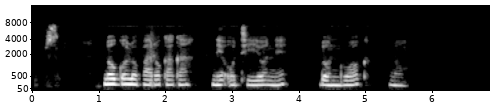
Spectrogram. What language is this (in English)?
Luo (Kenya and Tanzania)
